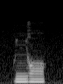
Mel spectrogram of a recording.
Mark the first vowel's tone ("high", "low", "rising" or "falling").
high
